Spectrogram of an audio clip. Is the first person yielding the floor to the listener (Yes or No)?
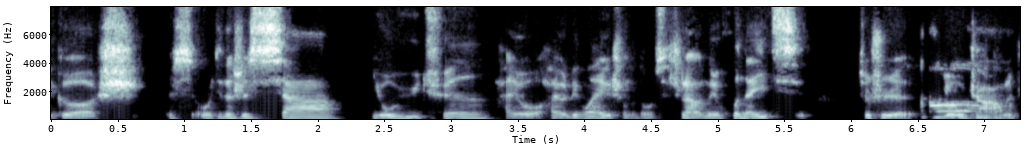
Yes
